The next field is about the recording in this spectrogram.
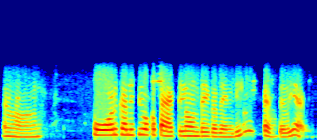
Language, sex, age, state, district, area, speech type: Telugu, female, 45-60, Andhra Pradesh, East Godavari, urban, conversation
